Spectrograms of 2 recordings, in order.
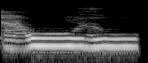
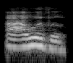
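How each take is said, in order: First: The lips are rounded and pushed forward. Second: The lips stay unrounded and relaxed. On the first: The speaker calls it right. "I have to bring the lips like this" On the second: The speaker calls it wrong. "The sound is not good and not clear and doesn't give any dhamma sound"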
